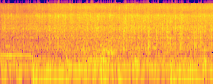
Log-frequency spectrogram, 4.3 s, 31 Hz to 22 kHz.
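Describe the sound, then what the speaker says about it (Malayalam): Chopped tomatoes fry in a chicken curry pot, giving a constant close sizzle with occasional stirring clinks. "ഇനി നമുക്കിതിലേക്ക് 2 തക്കാളി ചെറുതായി കട്ട് ചെയ്ത് ചേർക്കാം."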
